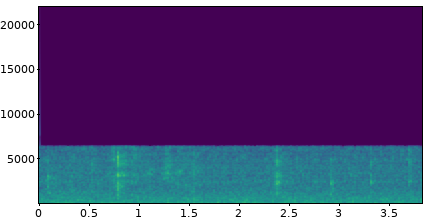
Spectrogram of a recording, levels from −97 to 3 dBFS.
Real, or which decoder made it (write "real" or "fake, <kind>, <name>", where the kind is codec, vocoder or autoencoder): fake, vocoder, HiFi-GAN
